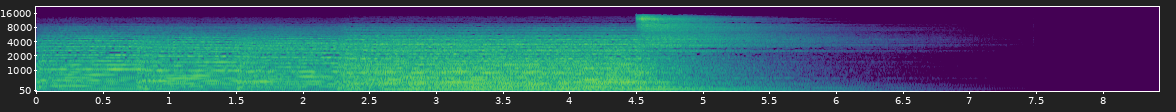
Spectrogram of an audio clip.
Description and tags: So I decided to create a few failure samples on a music-making program called Musescore. These are for big whopper failures and are very dramatic - they may also be used for a scary event in a film or play. For this project I used violins, violas, cellos, double basses, timpani, cymbals and brass. Enjoy!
